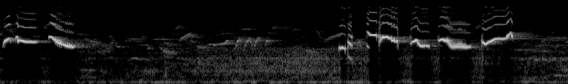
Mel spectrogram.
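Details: Oriental magpie-robin song: two loud slurred whistles, a long quiet stretch, then a rapid run of sharp clicks and rising and falling whistled notes.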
